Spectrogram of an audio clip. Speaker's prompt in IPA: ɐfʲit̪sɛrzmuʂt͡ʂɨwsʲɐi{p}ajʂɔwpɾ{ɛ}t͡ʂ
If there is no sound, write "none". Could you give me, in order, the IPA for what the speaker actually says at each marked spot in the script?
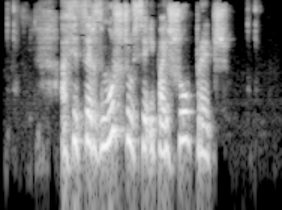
p, ɛ

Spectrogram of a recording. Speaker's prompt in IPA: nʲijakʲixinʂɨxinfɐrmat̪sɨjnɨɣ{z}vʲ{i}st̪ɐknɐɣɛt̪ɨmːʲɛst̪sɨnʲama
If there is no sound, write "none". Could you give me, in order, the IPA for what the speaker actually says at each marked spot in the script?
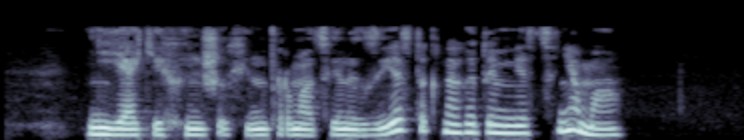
z, ɛ

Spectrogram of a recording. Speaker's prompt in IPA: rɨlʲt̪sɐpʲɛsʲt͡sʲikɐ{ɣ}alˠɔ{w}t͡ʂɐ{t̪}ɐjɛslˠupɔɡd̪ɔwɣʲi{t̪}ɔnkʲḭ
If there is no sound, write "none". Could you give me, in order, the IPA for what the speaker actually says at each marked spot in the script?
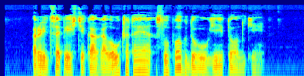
ɣ, w, t̪, t̪

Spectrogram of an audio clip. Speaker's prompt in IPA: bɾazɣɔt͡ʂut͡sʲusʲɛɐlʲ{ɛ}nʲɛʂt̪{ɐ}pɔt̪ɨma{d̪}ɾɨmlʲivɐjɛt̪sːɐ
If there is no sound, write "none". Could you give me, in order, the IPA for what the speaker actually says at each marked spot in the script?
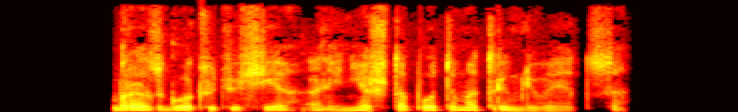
ɛ, ɐ, t̪

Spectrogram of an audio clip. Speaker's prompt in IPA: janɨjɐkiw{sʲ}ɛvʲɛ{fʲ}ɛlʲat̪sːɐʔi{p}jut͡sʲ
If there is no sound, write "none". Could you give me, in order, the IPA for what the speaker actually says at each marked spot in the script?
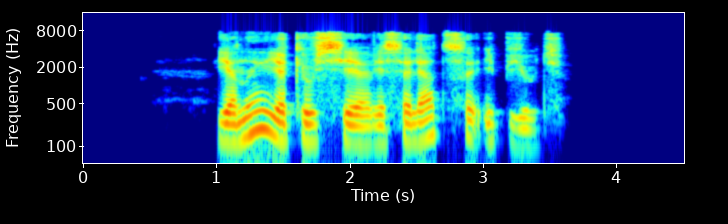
sʲ, sʲ, p

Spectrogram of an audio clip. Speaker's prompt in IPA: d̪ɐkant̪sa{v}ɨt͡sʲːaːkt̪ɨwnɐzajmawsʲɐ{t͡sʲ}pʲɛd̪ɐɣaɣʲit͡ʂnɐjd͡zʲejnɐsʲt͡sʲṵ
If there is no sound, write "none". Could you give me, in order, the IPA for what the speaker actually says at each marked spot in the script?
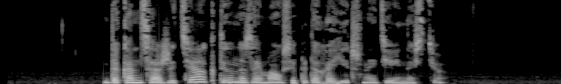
ʐ, none

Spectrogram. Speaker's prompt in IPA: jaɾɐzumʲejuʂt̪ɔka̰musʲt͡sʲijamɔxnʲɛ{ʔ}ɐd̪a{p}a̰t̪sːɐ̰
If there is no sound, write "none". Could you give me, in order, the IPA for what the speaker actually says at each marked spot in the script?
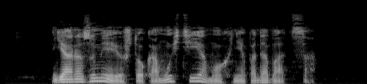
p, b

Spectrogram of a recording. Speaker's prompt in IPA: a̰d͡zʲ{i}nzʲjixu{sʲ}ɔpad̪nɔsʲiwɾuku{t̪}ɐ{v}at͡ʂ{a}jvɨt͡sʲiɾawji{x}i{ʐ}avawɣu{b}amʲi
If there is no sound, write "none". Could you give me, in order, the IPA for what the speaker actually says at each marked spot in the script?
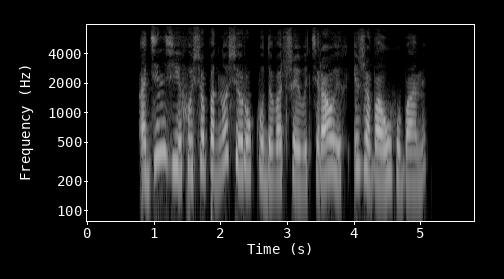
i, sʲ, d̪, v, ɛ, x, ʐ, b

